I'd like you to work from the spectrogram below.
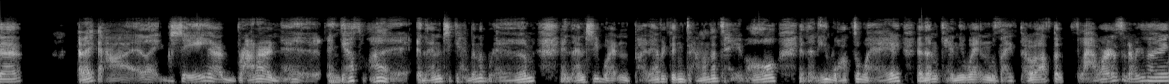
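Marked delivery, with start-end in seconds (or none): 1.7-11.7 put-on vocal fry voice. Recapping a clip's events for a co-host, in a Kim Kardashian vocal fry voice. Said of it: "why are you talking like Kim Kardashian?".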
